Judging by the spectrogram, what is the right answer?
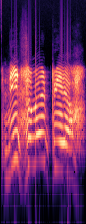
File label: request help, gendarmerie fem; vo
